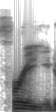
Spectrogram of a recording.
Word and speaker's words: Fried: Sam Bankman-Fried, although I think it's pronounced Freed. I think it is right. It's Freed.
